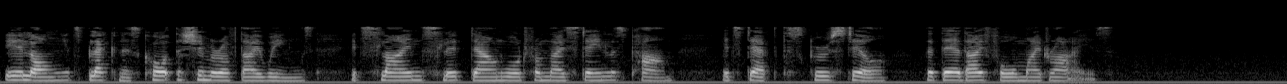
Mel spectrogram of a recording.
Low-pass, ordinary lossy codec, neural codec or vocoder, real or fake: 7.2 kHz; MP3, 24 kbps; none; real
